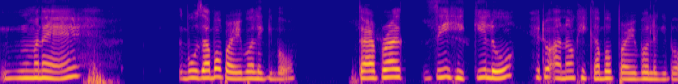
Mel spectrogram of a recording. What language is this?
Assamese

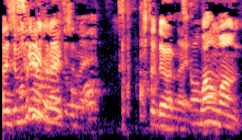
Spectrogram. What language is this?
Japanese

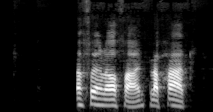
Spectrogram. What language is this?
Thai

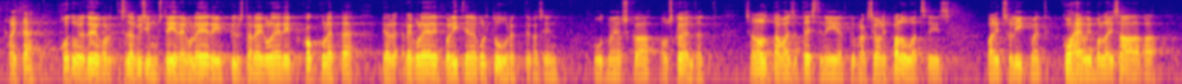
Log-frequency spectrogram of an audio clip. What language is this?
Estonian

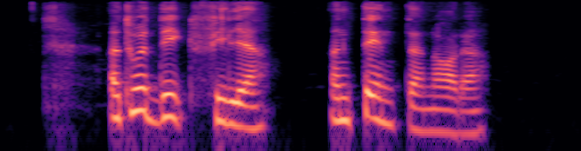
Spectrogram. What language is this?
Catalan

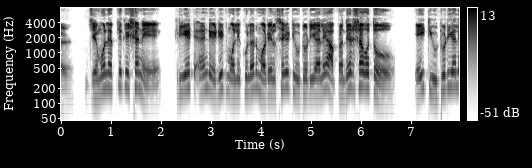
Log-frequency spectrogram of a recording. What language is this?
Bangla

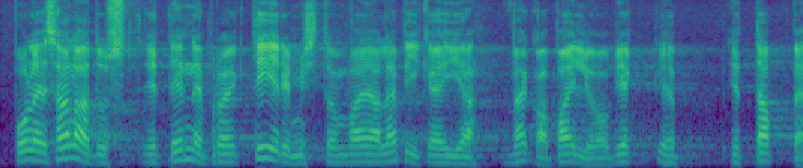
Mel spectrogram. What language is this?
Estonian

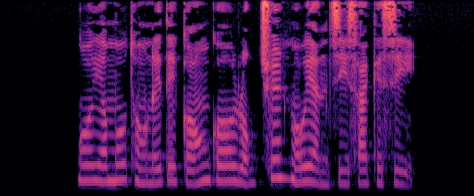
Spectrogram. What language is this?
Cantonese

